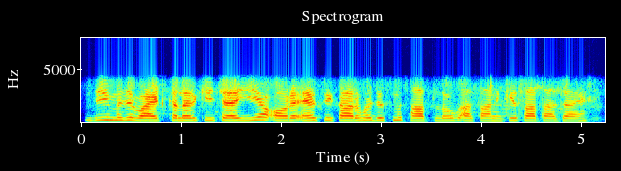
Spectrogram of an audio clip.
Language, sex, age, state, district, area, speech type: Urdu, female, 18-30, Uttar Pradesh, Aligarh, urban, conversation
